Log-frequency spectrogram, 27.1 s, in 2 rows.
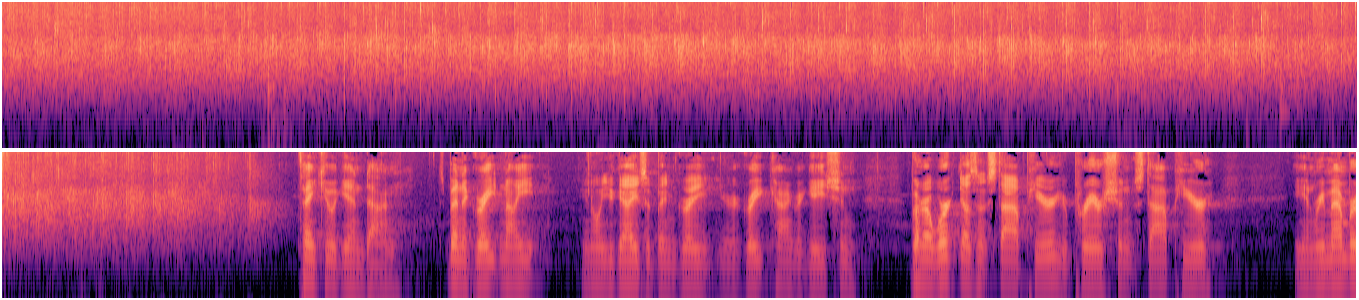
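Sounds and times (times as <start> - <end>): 
crowd applause: 0.0 - 16.4
speech: 16.6 - 25.8, 26.5 - 27.0.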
